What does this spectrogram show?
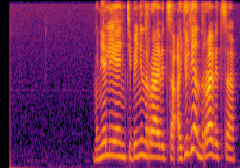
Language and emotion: Russian, angry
